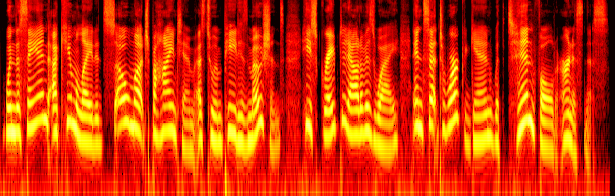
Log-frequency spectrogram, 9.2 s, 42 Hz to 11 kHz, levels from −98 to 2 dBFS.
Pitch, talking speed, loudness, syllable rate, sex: 240 Hz, 180 wpm, -19 LUFS, 4.8 syllables/s, female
